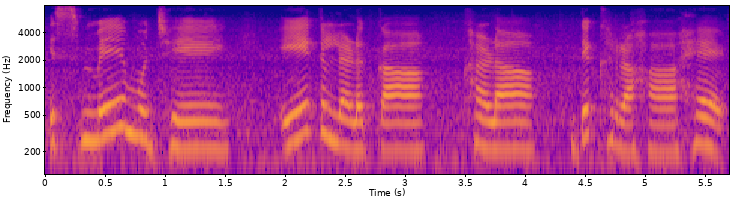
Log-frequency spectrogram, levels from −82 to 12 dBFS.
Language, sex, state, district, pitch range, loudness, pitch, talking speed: Hindi, female, Madhya Pradesh, Katni, 205-270 Hz, -15 LUFS, 220 Hz, 85 wpm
